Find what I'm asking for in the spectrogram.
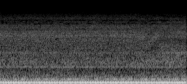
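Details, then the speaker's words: BMW E36 M3 after replacing water pump, thermostat, serpentine belt and belt tensioners, idling while the cooling system cycles and warms up: steady, even low hum with no knocks, ticks or misses; healthy warm-up idle. "we're gonna let this thing cycle through it's going to take a little while but I'll give you guys updates as we go sounds good though"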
